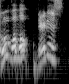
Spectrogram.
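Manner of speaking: high, loud mock catching-out; movie moment imitation. Teasing Quentin about country accent, high loud imitation. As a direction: pounce on it like a gotcha. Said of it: "I'm gonna be like".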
